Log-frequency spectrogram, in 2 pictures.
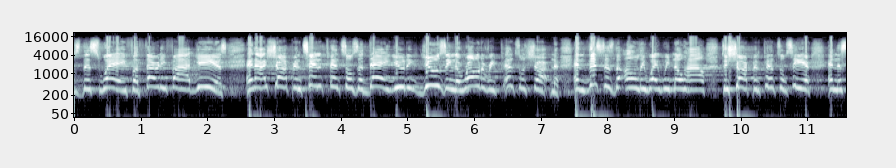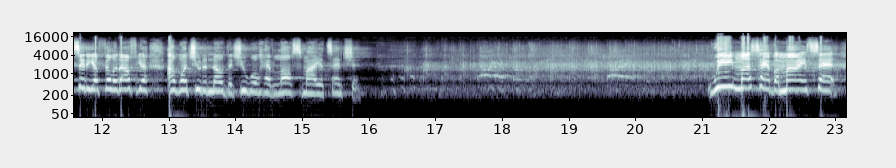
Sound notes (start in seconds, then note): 16.4 audience applauding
